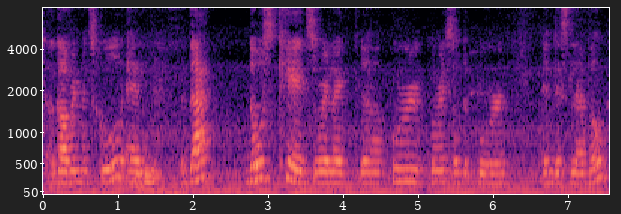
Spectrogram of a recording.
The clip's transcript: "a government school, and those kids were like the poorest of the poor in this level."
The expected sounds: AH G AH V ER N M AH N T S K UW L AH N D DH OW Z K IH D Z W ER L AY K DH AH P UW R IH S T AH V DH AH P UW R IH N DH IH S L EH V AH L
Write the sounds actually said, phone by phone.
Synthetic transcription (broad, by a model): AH G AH V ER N M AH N T S K UW L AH N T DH OW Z K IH D S W ER L AY K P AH P UW R IH S T AH V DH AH P UW R IH N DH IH S L EH V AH L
